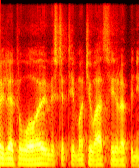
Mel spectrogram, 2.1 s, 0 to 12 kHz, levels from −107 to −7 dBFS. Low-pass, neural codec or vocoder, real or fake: 10.8 kHz; codec, 16 kHz in and 24 kHz out, 0.6 kbps, FocalCodec, streaming, 2048 codes; fake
